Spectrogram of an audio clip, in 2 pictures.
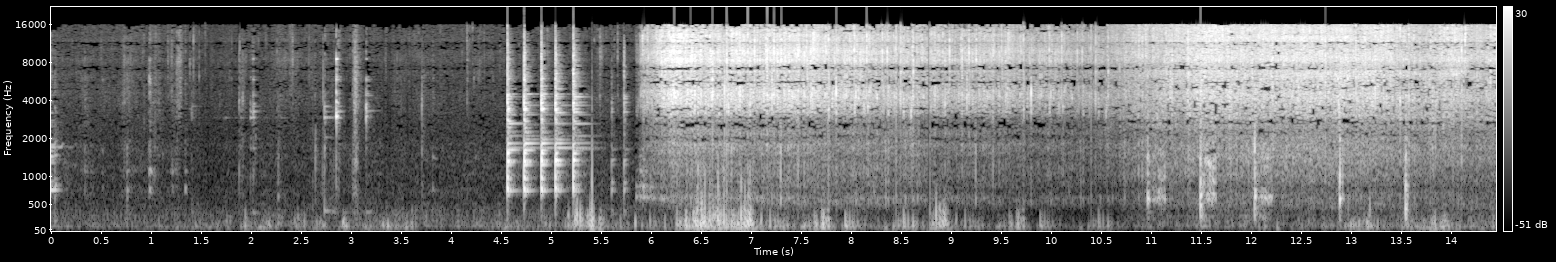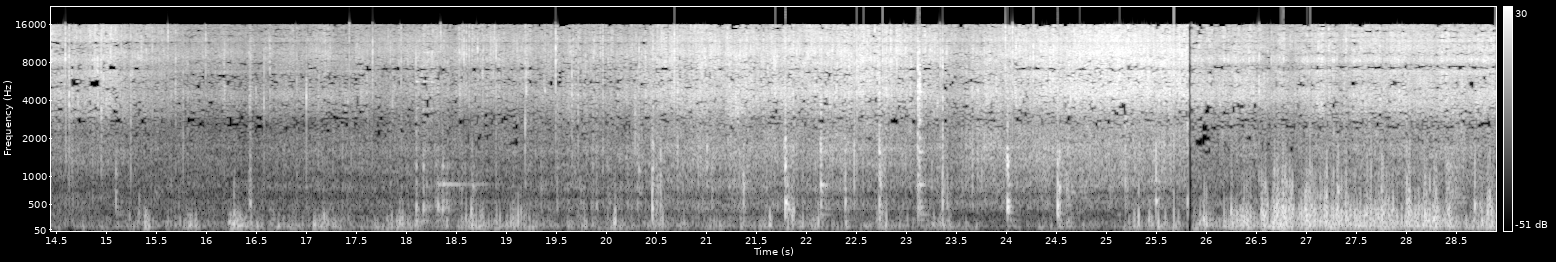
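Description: Chopped onion frying in hot oil in a large black pan over a wood fire. After a few quiet taps it starts sizzling loudly about six seconds in and keeps up a steady sizzle, with a slotted metal spoon scraping and clicking against the pan as it is stirred. Near the end the sizzle grows fuller and deeper, with lamb chunks now in the pan.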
